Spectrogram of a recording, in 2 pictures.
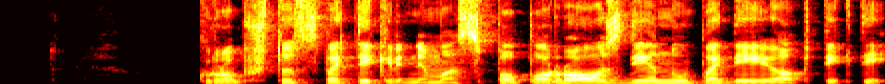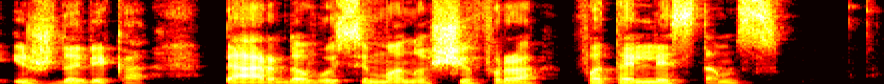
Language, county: Lithuanian, Vilnius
